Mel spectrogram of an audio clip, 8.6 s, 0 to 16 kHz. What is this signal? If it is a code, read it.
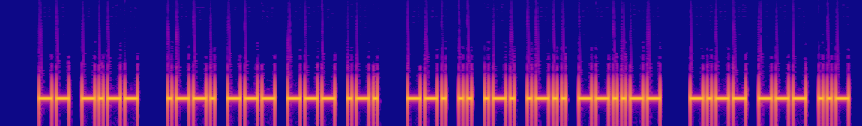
Morse code, heard as a keyed tone, about 28 wpm, 700 Hz. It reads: MY POOR GIRL, YOU
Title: Sentences from Top 1000 Words 28wpm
